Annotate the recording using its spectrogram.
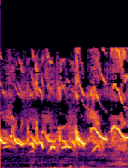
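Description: Caged towa-towa (chestnut-bellied seed finch) singing a fast, unbroken run of short, sharp whistled notes.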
